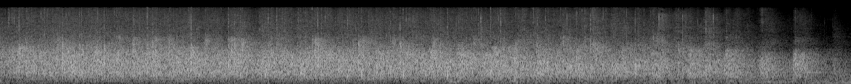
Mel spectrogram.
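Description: A big round of audience applause: dense, sustained clapping from many hands, loud and steady throughout, thinning slightly in the last second.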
